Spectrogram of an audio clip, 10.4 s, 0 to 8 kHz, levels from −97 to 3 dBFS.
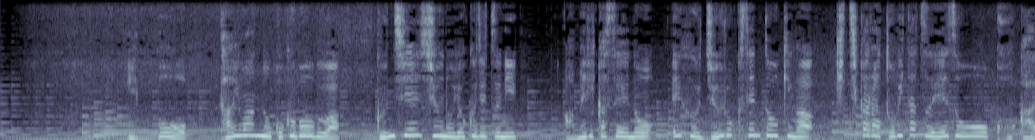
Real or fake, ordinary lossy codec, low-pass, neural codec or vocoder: real; none; none; none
